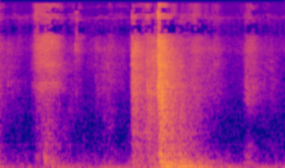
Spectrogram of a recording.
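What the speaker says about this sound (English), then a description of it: "Honey, you got to ease that door closed because it's taped." A taped-up door pulled shut with a soft thud, preceded by a brief rustle, close and moderately loud in a quiet room.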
